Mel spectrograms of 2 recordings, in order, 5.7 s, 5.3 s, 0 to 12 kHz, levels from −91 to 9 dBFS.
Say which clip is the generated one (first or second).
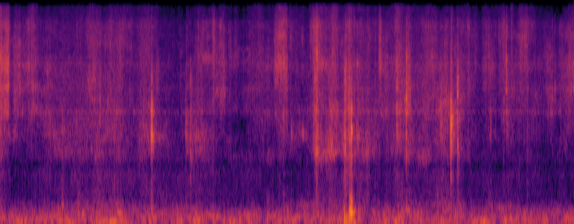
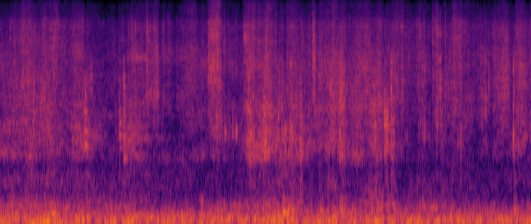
first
